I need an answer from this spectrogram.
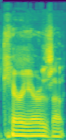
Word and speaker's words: Carrizozo: I have no idea how to pronounce that. Road trip. Carrizozo? New Mexico? I've been there. It's Carrierizo.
